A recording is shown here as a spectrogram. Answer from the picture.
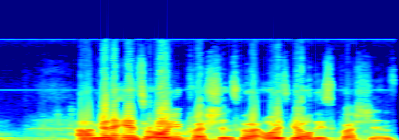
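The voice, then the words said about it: American accent. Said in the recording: “you can tell from my accent that I come from the United States. I grew up in Virginia”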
